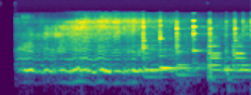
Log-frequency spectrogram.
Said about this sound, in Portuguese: vou passar aqui o áudio da mosca.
